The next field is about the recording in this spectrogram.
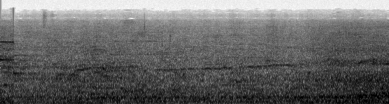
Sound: plane sound

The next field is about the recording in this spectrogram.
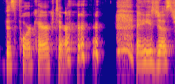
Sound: laughs

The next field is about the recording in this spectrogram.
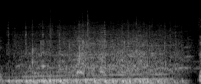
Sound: laughter

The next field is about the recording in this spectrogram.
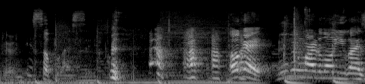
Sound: laughing

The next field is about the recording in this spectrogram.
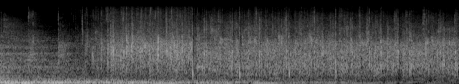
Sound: audience applauding

